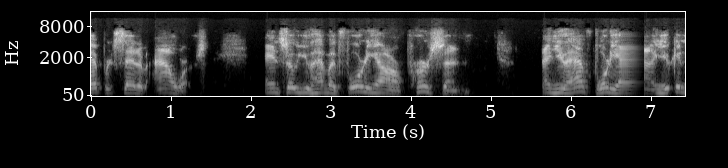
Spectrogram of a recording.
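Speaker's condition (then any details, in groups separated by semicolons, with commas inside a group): Cerebral palsy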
